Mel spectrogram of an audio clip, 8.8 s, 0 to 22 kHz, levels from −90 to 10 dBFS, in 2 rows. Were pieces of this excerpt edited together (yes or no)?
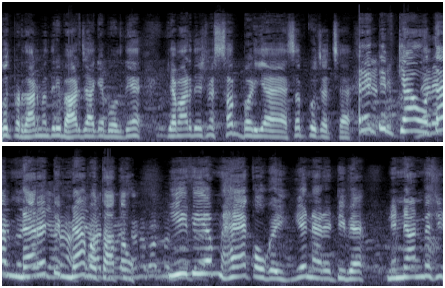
yes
